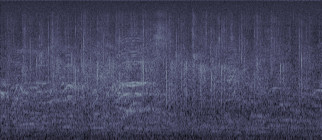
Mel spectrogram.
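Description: Audience in an auditorium clapping steadily, with murmuring voices mixed in.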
